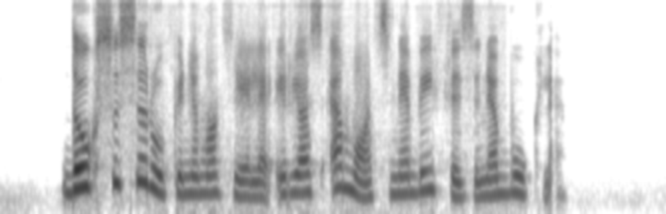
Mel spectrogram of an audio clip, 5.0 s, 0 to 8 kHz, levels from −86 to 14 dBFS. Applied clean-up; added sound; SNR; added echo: neural separator model SepFormer DNS4.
